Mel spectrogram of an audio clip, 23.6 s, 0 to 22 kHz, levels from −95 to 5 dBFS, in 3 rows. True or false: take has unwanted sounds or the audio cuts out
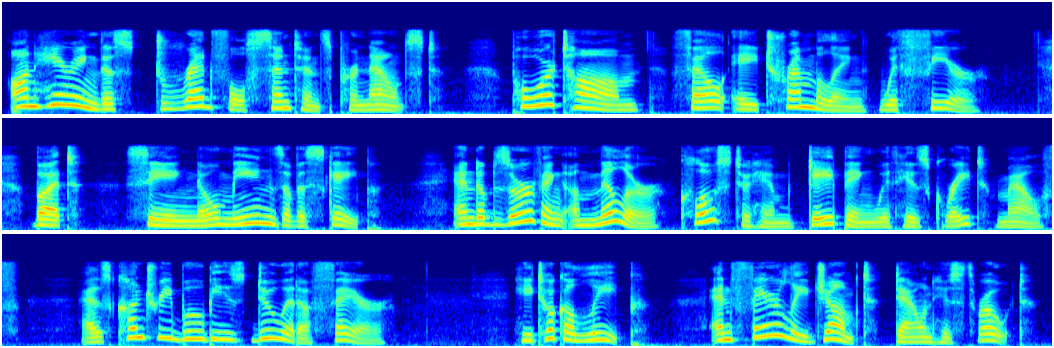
false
